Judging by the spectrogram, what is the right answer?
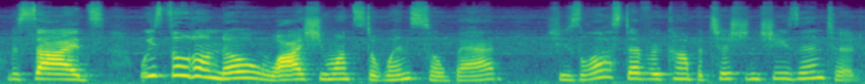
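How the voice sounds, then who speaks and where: A woman's voice: a little high, expressive, moderate pace, a bit bright. An actress playing a bossy, scheming female demon in an audio drama, blunt, slangy and impatient.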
